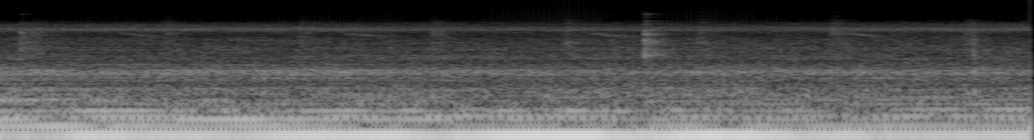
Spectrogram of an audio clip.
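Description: Electric pedestal fan running: a steady low hum and rumble, with a faint click about five seconds in.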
